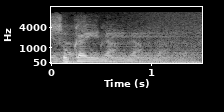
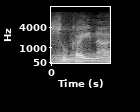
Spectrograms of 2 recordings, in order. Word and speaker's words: سکینہ: امام علی مقام سیدنا امام حسین کی پیاری لخت جگر شہزادی سیدہ سکینہ، اصل نام ان کا عربی وزن میں سکینہ ہے، عرف عام میں سکینہ چلتا ہے، اصل لفظ سکینہ.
